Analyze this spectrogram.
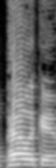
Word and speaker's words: Pelicans: Let's go Pelicans. They have breadcrumbs in there. Well, you said no, Rockets is 2 syllables. Pelicans is 3 syllables.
